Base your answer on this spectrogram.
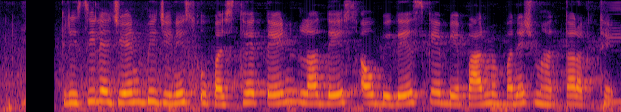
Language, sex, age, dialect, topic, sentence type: Chhattisgarhi, female, 18-24, Eastern, banking, statement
